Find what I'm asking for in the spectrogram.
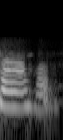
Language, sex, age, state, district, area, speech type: Odia, female, 45-60, Odisha, Gajapati, rural, conversation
